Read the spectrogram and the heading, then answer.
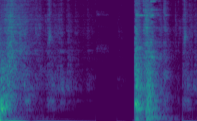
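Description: Two loud smashing impacts a moment apart as two cell phones are thrown to the ground and smashed near a movie theater close to Endicott Street, each with a brief crackling, shattery tail and no voices.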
